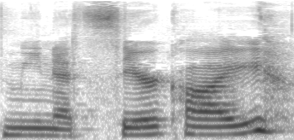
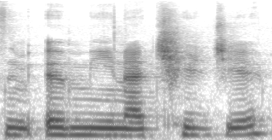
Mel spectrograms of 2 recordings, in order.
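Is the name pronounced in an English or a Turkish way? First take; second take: English; Turkish. First: The name is said with English pronunciation. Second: The name is said with Turkish pronunciation. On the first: "if you want to pronounce it the English way" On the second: "But in Turkish"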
